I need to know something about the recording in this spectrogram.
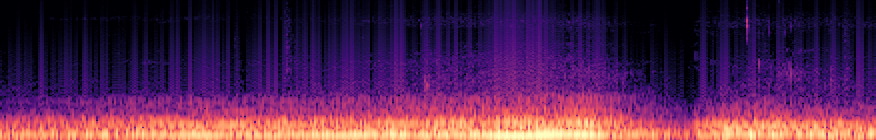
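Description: A motorcycle engine rumbles on the street right in front of a boarding house, its low drone swelling louder as it passes, dipping briefly, then continuing to growl. No one speaks.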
